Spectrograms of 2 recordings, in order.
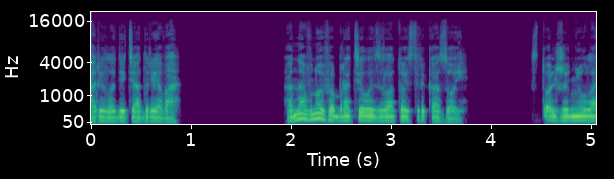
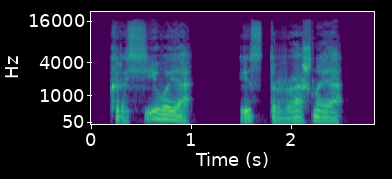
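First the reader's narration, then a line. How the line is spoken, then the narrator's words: Spellbound murmur. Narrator (Russian): завороженно пробормотал Инь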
